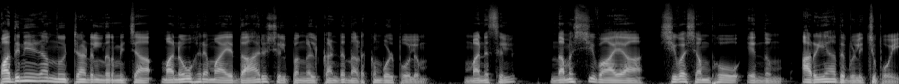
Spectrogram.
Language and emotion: Malayalam, neutral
